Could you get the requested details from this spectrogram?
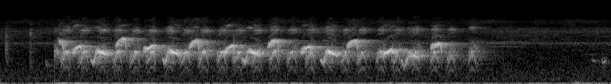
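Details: Black-hooded laughingthrush giving a run of about nine loud, rising whistled notes close together, then falling silent, with a faint low rumble in the background.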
